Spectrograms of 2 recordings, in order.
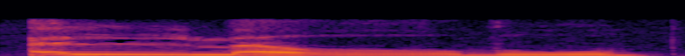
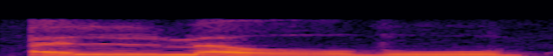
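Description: No difference in how they are said.

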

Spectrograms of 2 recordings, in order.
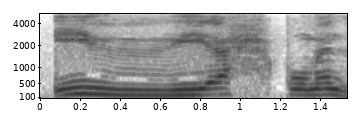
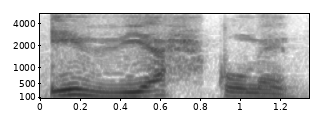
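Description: First: The final consonant is held far too long and pressed. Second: The final consonant is held briefly without a vowel. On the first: The speaker calls it wrong. "وما ازودش الزمن قوي" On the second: The speaker calls it right. "يبقى لازم ادي الايه الزمن بتاعها"

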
